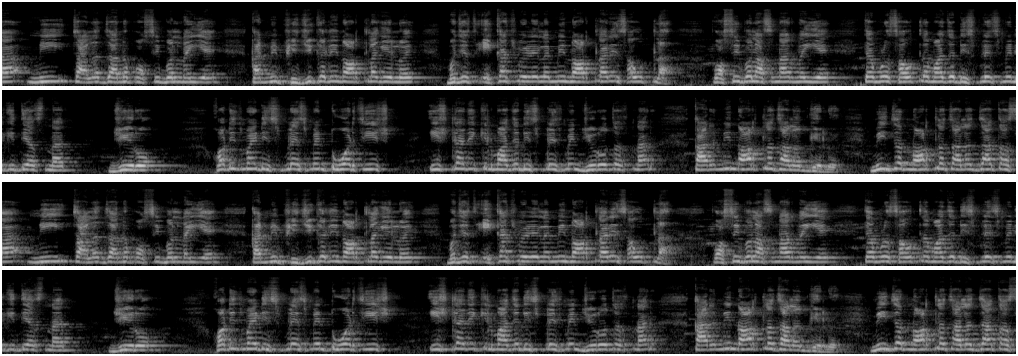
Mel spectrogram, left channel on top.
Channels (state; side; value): normal; both; correlation 0.74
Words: मी चालत जाणं पॉसिबल नाही आहे, कारण मी फिजिकली नॉर्थला गेलो आहे. म्हणजेच एकाच वेळेला मी नॉर्थला आणि साऊथला पॉसिबल असणार नाही आहे. त्यामुळं साऊथला माझं डिस्प्लेसमेंट किती असणार? 0. What is my displacement towards east. ईस्टला देखील माझं डिस्प्लेसमेंट 0च असणार, कारण मी नॉर्थला चालत गेलो आहे. मी जर नॉर्थला चालत जात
